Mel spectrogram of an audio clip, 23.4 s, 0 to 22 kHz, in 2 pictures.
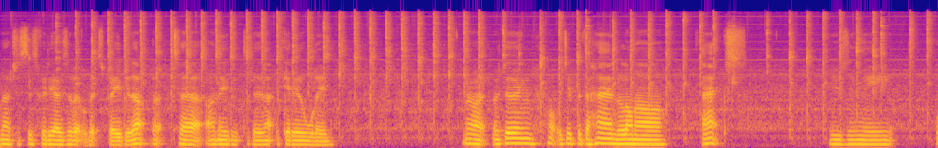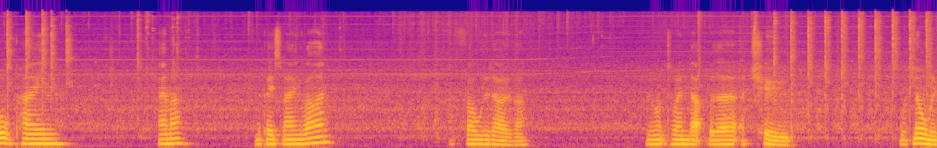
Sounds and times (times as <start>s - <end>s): Speech: 0.0s - 4.2s, 5.8s - 9.4s, 10.4s - 12.6s, 13.7s - 14.1s, 14.9s - 15.9s, 17.4s - 18.4s, 19.8s - 21.7s, 23.0s - 23.4s
Tools: 0.7s - 8.9s, 21.4s - 23.4s.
